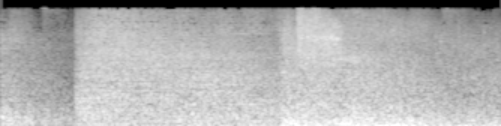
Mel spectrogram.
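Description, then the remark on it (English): A series of huge explosions, set off by a tripwire, roars loud: a sudden blast followed moments later by a heavier, deeper boom, with continuous rumbling debris noise between them and no voices. “A series of huge explosions go off in front of you.”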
